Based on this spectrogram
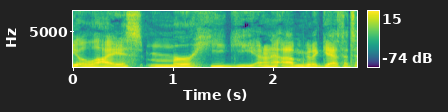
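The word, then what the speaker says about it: Merhige: Elias Murhigi.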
